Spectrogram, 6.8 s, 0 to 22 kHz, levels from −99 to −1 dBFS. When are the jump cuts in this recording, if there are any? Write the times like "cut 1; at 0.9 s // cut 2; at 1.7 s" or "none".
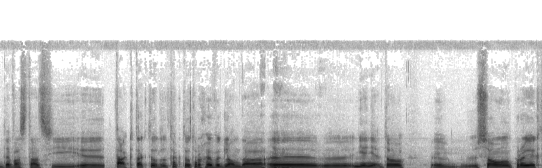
cut 1; at 1.3 s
